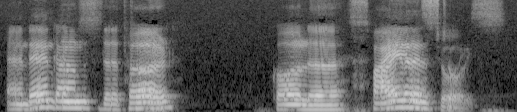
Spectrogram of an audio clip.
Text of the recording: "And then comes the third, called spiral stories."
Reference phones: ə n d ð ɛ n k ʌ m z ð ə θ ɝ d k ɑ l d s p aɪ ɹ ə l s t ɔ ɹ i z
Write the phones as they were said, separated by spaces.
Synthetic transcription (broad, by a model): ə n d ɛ n k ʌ m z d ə t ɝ d k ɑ l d s p aɪ ə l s t ɔ ɹ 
